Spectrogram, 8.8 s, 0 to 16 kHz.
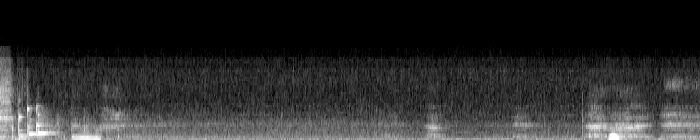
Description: Me trying not 2 sneeze but failing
